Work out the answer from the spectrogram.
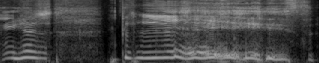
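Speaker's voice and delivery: high, forced out, struggling; the word won't come out; strained teen please. Retold or imitated. Teen forces out yes please to mum, strained and high. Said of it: "She went, like, trying to say it".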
